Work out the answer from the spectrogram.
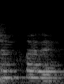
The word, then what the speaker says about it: Shunqetta: So it's pronounced Shunqetta. But there's no U.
